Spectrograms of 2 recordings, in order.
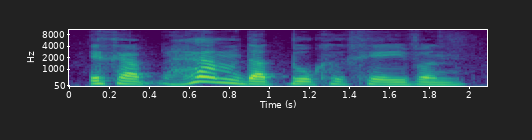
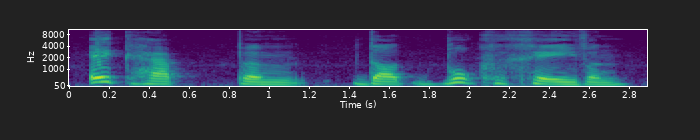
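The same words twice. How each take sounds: First: The word hem carries the main stress. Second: The word ik carries the main stress. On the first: It was given to him, not someone else. "kepada dia dan bukan kepada orang lain" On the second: I, and not someone else, gave it. "Saya dan bukan orang yang lainnya yang telah memberinya buku itu"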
